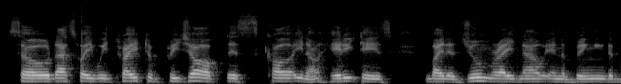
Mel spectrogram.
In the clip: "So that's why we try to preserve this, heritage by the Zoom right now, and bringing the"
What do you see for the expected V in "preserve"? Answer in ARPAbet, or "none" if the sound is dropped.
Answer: P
